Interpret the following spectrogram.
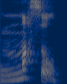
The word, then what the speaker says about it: muscle: said there are exceptions another exception to the rule is the word muscle muscle muscle in the c in muscle is followed by an l and yet it's pronounced as an s that doesn't make sense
